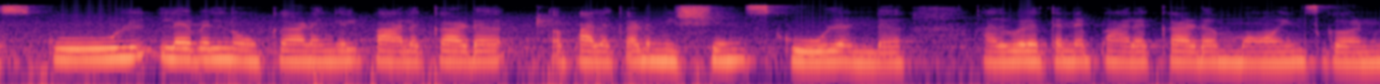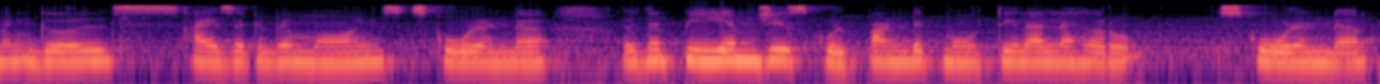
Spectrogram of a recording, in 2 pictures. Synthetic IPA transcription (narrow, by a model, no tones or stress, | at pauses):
skuːɭːeʋɐlnoːkːaːɳe̞ŋɡilpaːlɐkːaːɽɨpaːlɐkːaːɽɨmiʂinskuːɭuɳɖɨ | ɐðubo̞ːlet̪ɐnːe̞paːlɐkːaːɽɨmoːjnsɡɐʋɐrɳnmenɡeːɭshɐjs̬ɐkːɐɳimoːjnsskuːɭuɳɖɨ | ɐðlt̪ɐnːepiemd͡ʑiskuːɭpɐɳɖɐtmoːt̪ːilaːlnɐɦɐru | skuːɭuɳɖɨ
